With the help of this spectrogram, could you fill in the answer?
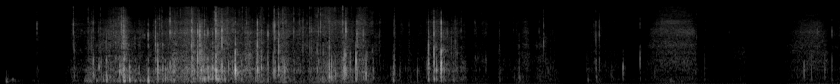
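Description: A full, large printed plastic bag of Tarallucci biscuits is handled and crinkled by fingers and palm. Dense, bright crackling runs for about three seconds, then breaks into shorter crinkling bursts separated by brief silences. It ends with a steady rustle and a final soft crinkle.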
